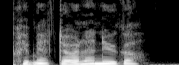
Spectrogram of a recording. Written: primadonnanykker

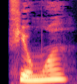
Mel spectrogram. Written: fjumret

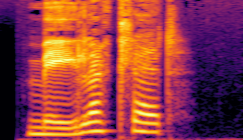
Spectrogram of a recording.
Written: malerklat

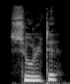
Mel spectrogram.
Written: sult

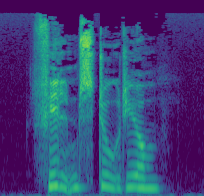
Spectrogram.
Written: filmstudium

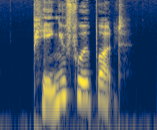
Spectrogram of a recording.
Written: pengefodbold

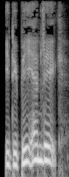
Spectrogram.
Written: edb-anlæg

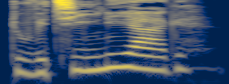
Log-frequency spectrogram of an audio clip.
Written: duvetinejakke

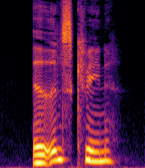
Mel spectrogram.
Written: adelskvinde

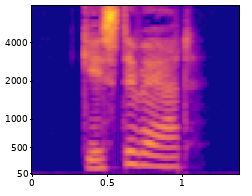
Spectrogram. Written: gæstevært

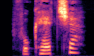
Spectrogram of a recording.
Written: focaccia

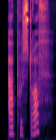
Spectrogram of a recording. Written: apostrof

